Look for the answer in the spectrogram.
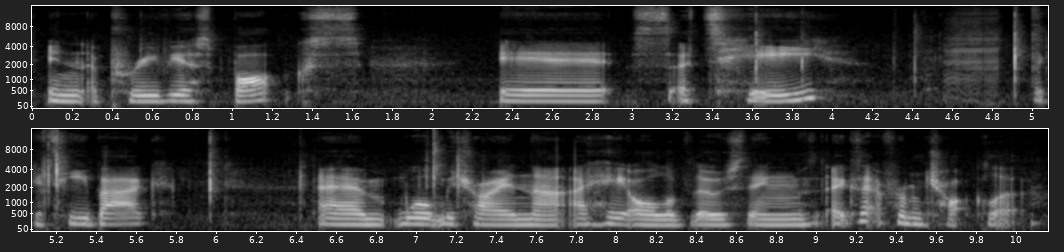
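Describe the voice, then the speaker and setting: A woman's voice: on the low side, creaky, slight background noise. A young woman from England with a stuffy, congested cold, chatting casually through an unboxing with lots of likes and ums. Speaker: beauty vlogger.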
